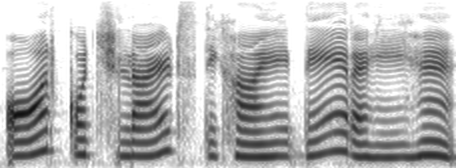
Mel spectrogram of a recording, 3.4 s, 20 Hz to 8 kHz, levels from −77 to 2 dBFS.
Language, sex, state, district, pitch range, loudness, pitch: Hindi, female, Himachal Pradesh, Shimla, 230-285 Hz, -14 LUFS, 240 Hz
